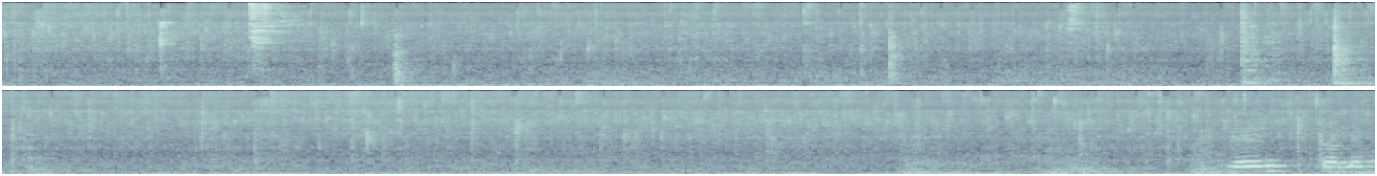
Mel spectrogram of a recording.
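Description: Chillies for a Kathiyawadi chilli curry fry over a medium flame in a pan, with a steady soft sizzle and occasional spoon-stirring scrapes and clicks throughout.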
